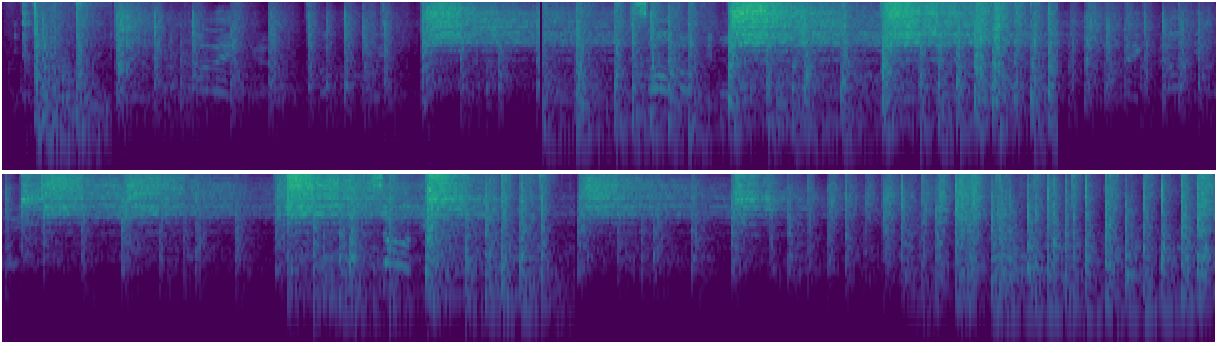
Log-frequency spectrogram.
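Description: A drum kit played hard: rapid snare, bass-drum and cymbal strikes, with louder and lighter passages alternating every few seconds.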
